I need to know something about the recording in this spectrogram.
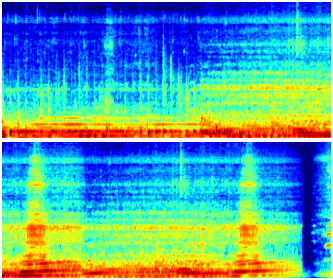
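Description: Heavy tyres churn through thick mud.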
